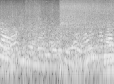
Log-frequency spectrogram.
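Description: People talking, with a steady high hiss that starts abruptly about a second in.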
